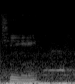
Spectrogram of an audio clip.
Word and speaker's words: quay: spelled q-u-a-y and a key which is looks like quay but it's pronounced key it's like a wharf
